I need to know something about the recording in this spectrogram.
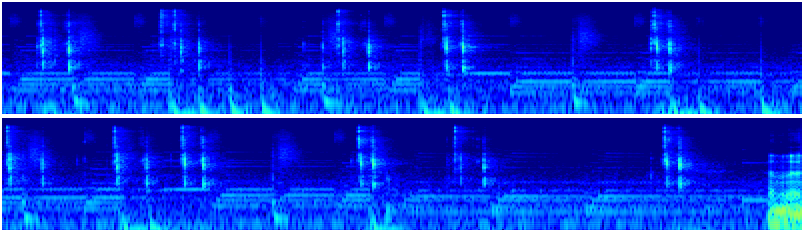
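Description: Computer keyboard keys clicking irregularly, about two to three presses a second, over quiet background music with sustained notes.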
